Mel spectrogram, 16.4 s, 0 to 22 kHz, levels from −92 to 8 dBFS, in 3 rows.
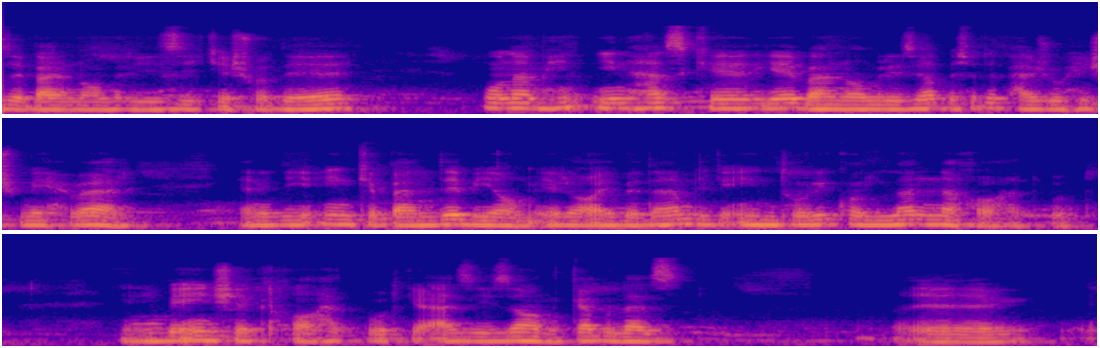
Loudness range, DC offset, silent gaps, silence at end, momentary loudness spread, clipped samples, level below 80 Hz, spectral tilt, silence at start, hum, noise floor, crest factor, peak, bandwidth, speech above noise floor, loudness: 3 LU; under 0.1%; none; 0 s; 10 LU; under 0.1%; -56 dBFS; -8 dB/octave; 0 s; none; -59 dBFS; 16 dB; -14 dBFS; 8.8 kHz; 30 dB; -29 LUFS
